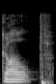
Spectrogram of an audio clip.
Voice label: "gulp", us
